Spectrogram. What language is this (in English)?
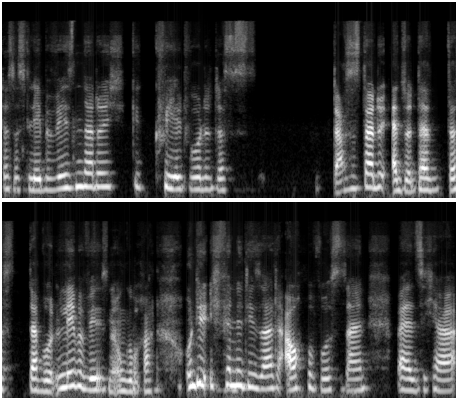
German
